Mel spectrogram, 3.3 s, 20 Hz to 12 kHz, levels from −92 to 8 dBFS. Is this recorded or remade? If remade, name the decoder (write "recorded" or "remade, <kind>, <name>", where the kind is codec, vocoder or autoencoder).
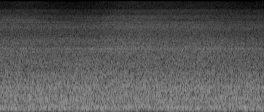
recorded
